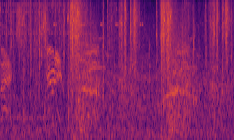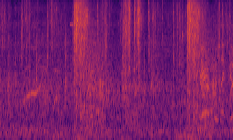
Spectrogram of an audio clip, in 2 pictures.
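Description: Gunfire in the video game Metal Gear Solid V: several sharp shots spaced a few seconds apart, ringing over dense, busy game sound with voices underneath.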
